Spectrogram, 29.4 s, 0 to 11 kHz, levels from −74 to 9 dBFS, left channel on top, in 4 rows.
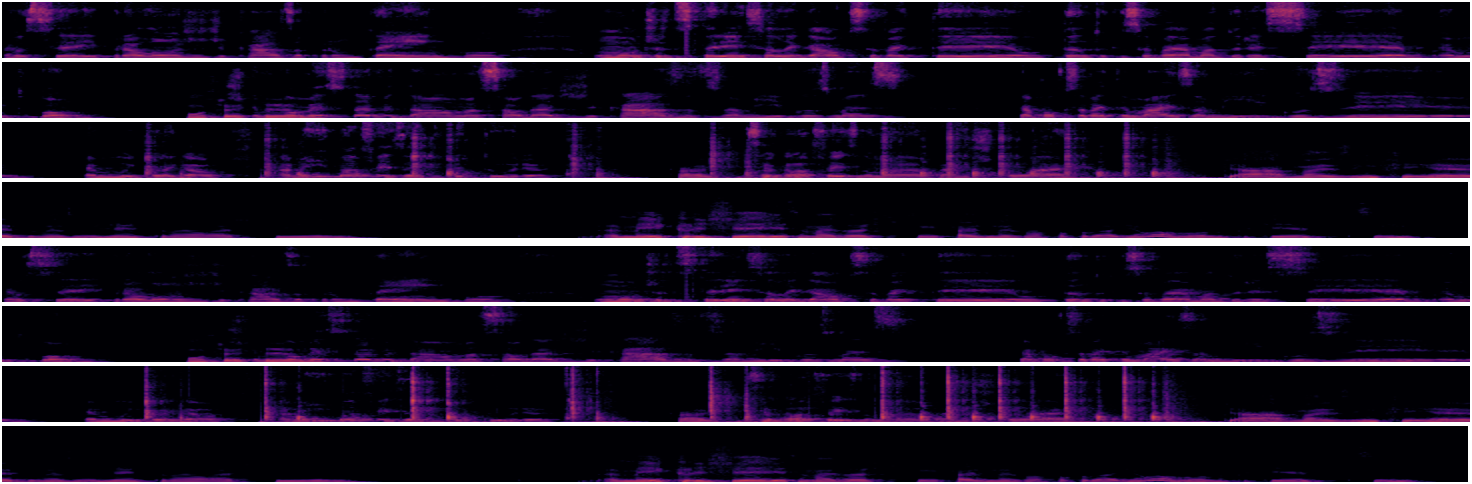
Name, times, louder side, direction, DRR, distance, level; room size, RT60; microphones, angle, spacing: voice 1, 0.0-7.8 8.6-11.8 12.4-14.8 15.1-17.4 18.5-20.1, left 3 dB, 50° left, 2.0 m, -42 dB
voice 2, 8.3-9.0 18.1-18.9 20.8-23.8 24.9-29.2, left 1 dB, 5° left, 0.6 m, -42 dB
sound 1, 15.3-15.6 16.0-16.4 16.7-17.2 17.5-17.8 18.1-18.7 19.0-20.7, right 6 dB, 55° right, 1.1 m, -39 dB
15.5 x 7.9 x 2.7 m
head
